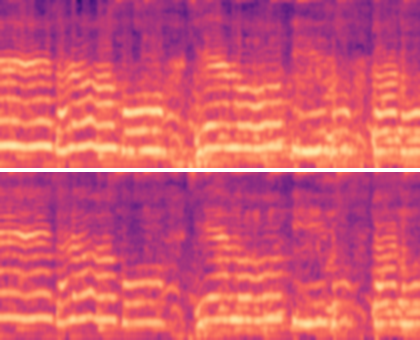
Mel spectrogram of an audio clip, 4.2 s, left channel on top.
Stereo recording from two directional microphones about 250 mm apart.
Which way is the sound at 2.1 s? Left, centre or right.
Right.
